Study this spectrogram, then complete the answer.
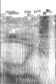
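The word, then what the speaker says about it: Alvvays: Podobno nie wymawia się tego Always, tylko jednak Always.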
